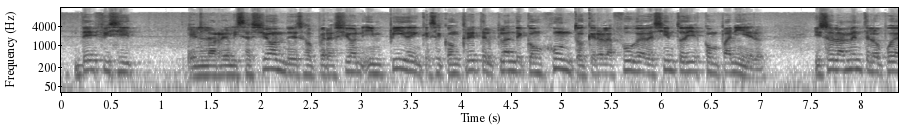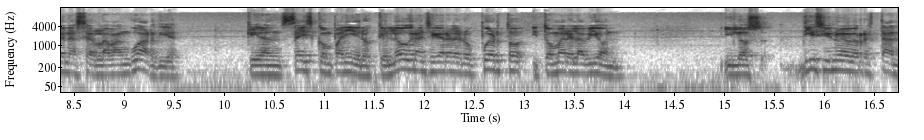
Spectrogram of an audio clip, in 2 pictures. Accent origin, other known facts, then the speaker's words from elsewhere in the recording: Santa Fe, Argentina; soy de Santa Fe. Comencé mi militancia estudiantil en la misma ciudad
